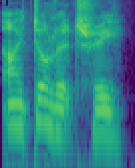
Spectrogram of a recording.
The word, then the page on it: idolatry: British English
